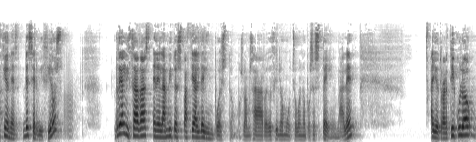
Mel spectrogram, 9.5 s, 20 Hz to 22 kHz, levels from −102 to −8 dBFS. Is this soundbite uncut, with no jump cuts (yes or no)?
yes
